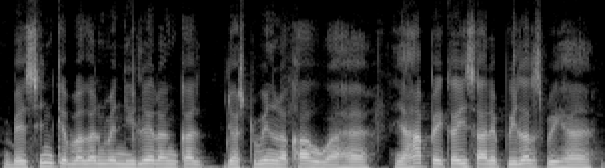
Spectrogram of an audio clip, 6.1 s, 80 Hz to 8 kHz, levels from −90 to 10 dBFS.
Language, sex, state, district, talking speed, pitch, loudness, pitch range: Hindi, male, Jharkhand, Palamu, 180 wpm, 150 Hz, -16 LUFS, 140-155 Hz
